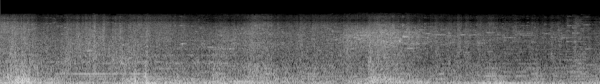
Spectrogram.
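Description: A dramatic film soundtrack: music under a dense rush of crashing, shattering debris, with a hissing swell about three and a half seconds in.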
